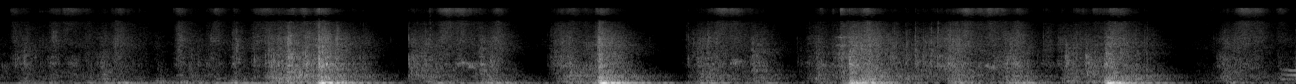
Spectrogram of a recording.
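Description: Four heavy thumps of bare feet landing in stances on foam mats, about two and a half seconds apart, each with a short swish of karate gi cloth.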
